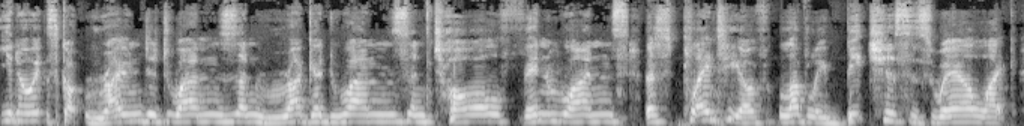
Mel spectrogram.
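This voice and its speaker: In a Scottish accent, a woman speaks very slowly at a medium pitch. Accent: Scottish, retained. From Scotland. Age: 70s. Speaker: former mayor and educator. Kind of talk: interview. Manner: hesitant, many fillers.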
